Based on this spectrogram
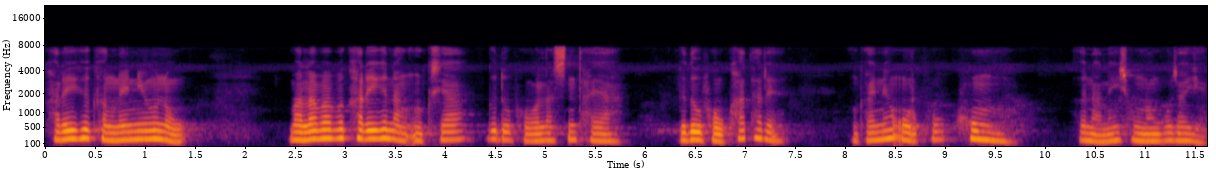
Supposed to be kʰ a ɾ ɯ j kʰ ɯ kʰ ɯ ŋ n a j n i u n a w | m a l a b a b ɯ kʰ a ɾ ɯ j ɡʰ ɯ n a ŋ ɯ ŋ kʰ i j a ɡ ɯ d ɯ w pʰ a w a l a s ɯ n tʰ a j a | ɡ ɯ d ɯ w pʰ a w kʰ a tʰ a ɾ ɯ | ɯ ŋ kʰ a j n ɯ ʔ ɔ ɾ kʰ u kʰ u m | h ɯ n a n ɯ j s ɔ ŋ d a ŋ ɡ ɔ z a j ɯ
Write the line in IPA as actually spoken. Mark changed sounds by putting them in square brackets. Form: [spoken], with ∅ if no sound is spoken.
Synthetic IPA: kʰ a ɾ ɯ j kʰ ɯ kʰ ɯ ŋ n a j n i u n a w | m a l a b a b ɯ kʰ a ɾ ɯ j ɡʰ ɯ n a ŋ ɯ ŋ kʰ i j a ɡ ɯ d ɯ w pʰ a w a l a s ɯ n tʰ a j a | ɡ ɯ d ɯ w pʰ a w kʰ a tʰ a ɾ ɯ | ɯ ŋ kʰ a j n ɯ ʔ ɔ ɾ kʰ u kʰ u m | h ɯ n a n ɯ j s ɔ ŋ [n] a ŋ ɡ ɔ z a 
